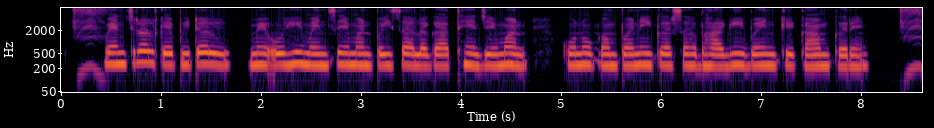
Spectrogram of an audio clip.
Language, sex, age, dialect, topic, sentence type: Chhattisgarhi, female, 18-24, Northern/Bhandar, banking, statement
